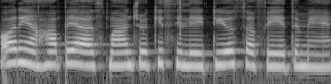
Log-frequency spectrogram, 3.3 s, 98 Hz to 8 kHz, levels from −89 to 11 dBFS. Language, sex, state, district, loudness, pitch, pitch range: Hindi, female, Chhattisgarh, Bastar, -16 LUFS, 265 Hz, 250-275 Hz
